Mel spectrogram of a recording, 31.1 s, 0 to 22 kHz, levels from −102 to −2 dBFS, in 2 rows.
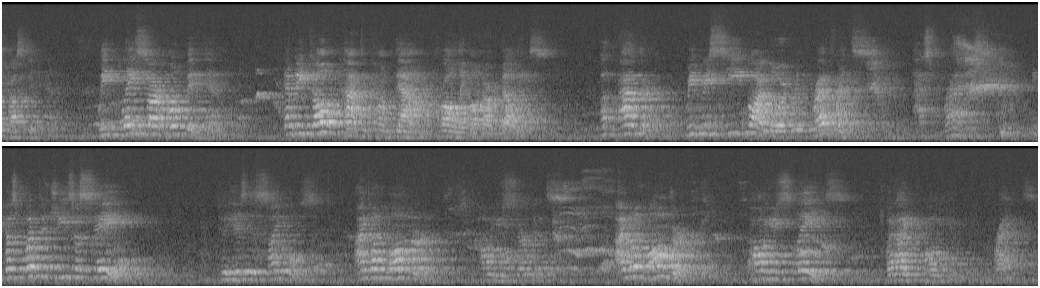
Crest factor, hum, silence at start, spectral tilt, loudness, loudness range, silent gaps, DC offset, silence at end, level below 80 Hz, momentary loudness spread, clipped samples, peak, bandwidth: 20 dB; none; 0 s; -3.5 dB/octave; -35 LUFS; 6 LU; none; under 0.1%; 0 s; -78 dBFS; 16 LU; under 0.1%; -14 dBFS; over 20 kHz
